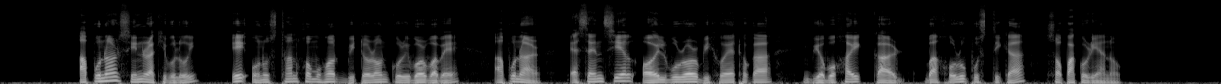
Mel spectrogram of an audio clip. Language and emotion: Assamese, neutral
